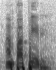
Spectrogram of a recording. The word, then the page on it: ampapir: Yawa; Unat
